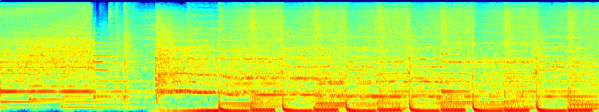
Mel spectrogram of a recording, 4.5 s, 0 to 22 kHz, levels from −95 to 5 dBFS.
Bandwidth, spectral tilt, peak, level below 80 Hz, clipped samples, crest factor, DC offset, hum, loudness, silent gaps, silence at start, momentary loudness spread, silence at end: over 20 kHz; -4 dB/octave; 0 dBFS; -14 dBFS; under 0.1%; 10 dB; under 0.1%; none; -10 LUFS; none; 0 s; 2 LU; 0 s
